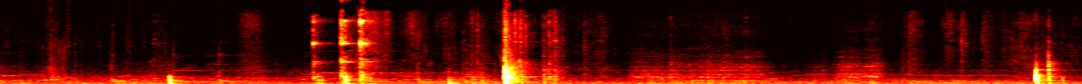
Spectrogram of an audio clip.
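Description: Wire whisk stirring a dry spice rub in a small bowl, with a few light clinks and knocks of metal on the bowl, the loudest about four seconds in and another sharp one near the end.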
